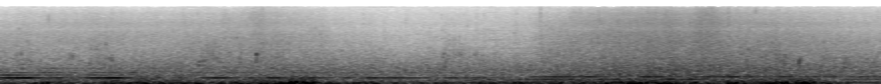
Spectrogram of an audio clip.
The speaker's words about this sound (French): Vous entendez le bruit du sable qui se déplace avec lenteur et le clapotis des vagues.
